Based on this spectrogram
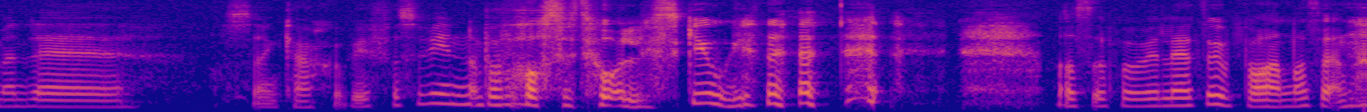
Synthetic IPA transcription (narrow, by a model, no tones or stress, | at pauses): mɛnd̪ɛ | sɛ̰nkʰanɧə̰vɪfœʂvɪnːəɾpʰɔvɑːsɛt̪hɔlːɪskuːɡən | ɔsɔfoːɾvɪleːt̪aɵpːvaɾand̪ɾasɛ̰n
